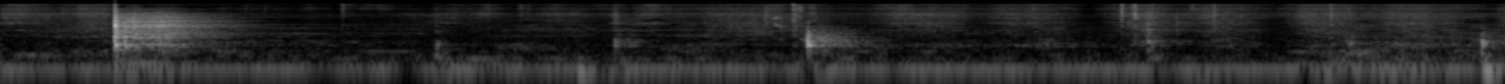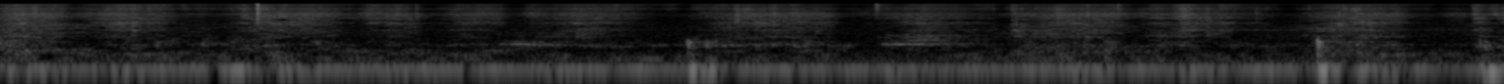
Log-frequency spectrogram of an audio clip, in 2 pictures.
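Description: A wooden rolling pin knocks once on a wooden pastry board, then rolls back and forth over floured pizza dough with soft rubbing and small clicks. A low steady hum runs underneath.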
